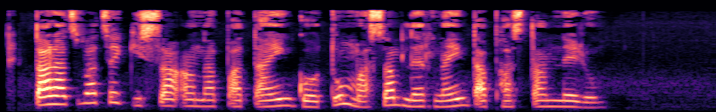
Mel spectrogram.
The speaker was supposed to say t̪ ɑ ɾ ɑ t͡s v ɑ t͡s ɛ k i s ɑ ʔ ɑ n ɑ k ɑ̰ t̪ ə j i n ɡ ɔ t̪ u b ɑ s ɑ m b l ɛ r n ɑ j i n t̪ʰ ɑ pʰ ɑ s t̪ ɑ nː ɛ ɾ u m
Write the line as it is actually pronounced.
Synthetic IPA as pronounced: t̪ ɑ ɾ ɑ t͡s v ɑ t͡s ɛ k i s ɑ ʔ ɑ n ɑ p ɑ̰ t̪ ɑ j i n ɡ ɔ t̪ u m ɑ s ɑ m b l ɛ r n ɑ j i n t̪ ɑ pʰ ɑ s t̪ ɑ nː ɛ ɾ u m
